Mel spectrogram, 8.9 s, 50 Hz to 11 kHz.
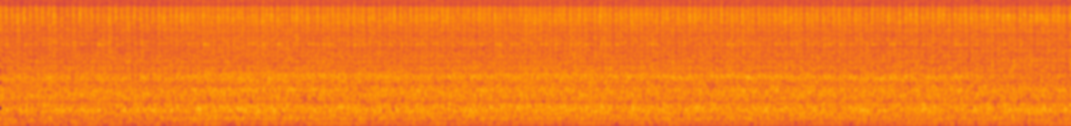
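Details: Daihatsu Charade '85 at steady idle with a fast metallic knocking running through it at even rate and level; internal engine knock of unknown cause.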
